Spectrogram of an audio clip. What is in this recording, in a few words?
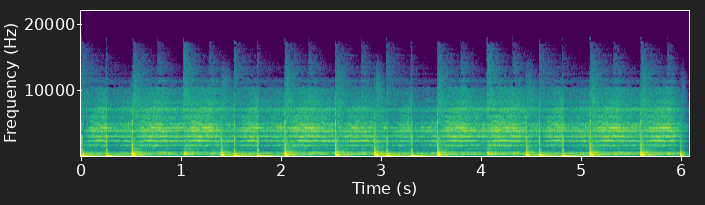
Straight Three Rock Outro 3/4 118 bpm, Drum; MIDI Clips; Ableton; Factory Packs; Drum Booth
